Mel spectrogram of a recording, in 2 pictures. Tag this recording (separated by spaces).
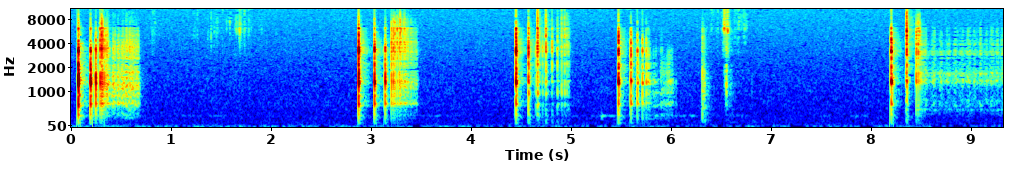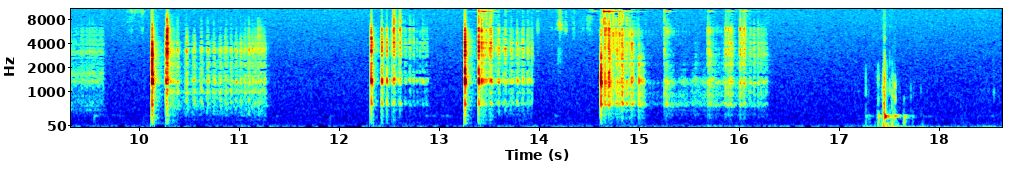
AUDACITY DROPS MIC PEAVEY PENNY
